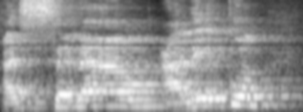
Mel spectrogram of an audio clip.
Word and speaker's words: as-salam alaikum: That's how they used to say it. Because they didn't have knowledge, they didn't mix with Arabs, so they didn't say as-salam alaikum.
